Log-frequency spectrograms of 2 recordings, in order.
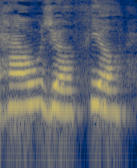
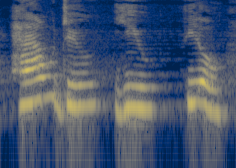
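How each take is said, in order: First: Do you is blended quickly into je. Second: Do you is said as two full words.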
